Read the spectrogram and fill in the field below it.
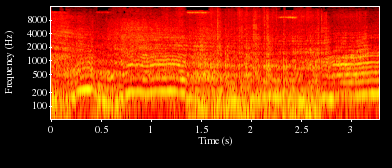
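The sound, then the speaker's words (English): A Citroen rally car's engine roars continuously as it approaches at the Rest and Be Thankful, its pitch rising and dipping with gear changes as it brakes hard for a chicane, loud throughout with no voices. “It'll be one of the Citroens, I think.”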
